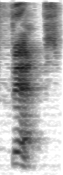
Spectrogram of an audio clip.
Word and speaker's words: Phipps: It's Phipps, by the way, not Pipp.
